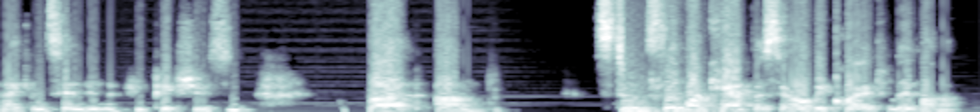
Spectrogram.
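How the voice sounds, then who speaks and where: A woman's voice: mid-range voice, roomy sound, poor audio. An American woman, a program director, patiently explaining how the program works in a podcast interview. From United States. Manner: reassuring, explanatory. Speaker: regional director of a freshman program.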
